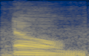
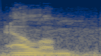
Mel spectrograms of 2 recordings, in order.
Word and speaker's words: Elm: The main street is not Main, it's Elm. And it goes back to the olden days, you could say, early part of the last century, where people were mispronouncing the street Elm and calling it Ellum.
